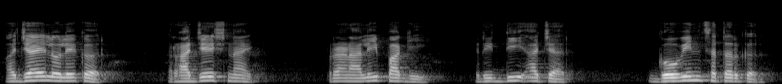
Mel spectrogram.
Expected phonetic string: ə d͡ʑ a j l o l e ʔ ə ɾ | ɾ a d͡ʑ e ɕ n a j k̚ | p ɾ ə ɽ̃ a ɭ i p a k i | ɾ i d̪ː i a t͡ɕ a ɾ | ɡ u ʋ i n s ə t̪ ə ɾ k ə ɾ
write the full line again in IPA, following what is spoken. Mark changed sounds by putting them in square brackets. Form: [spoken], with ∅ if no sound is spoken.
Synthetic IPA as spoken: ə d͡ʑ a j l o l e [k] ə ɾ | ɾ a d͡ʑ e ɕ n a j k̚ | p ɾ ə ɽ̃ a [l] i p a [ɡ] i | ɾ i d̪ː i a t͡ɕ a ɾ | ɡ [o] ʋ i n s ə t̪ ə ɾ k ə ɾ

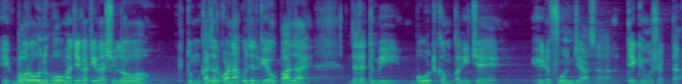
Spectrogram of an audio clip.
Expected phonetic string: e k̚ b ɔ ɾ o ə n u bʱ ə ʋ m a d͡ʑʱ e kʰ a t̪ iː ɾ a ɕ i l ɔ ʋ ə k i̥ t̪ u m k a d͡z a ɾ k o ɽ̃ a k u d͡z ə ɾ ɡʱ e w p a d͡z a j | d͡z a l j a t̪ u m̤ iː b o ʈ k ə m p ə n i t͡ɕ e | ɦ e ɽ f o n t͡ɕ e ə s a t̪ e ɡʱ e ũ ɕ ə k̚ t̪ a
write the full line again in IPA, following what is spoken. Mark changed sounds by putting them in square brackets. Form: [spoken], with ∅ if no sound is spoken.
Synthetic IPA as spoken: e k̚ b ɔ ɾ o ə n u bʱ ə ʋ m a d͡ʑʱ e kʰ a t̪ iː ɾ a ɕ i l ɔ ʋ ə k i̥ t̪ u m k a d͡z [ə] ɾ k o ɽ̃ a k u d͡z ə ɾ ɡʱ e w p a d͡z a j | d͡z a l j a t̪ u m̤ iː b o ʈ k ə m p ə n i t͡ɕ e | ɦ e ɽ f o n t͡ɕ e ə s a t̪ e ɡʱ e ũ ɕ ə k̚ t̪ a

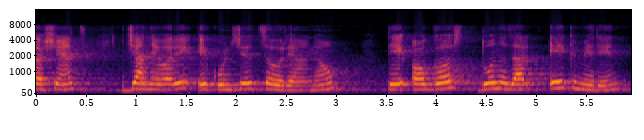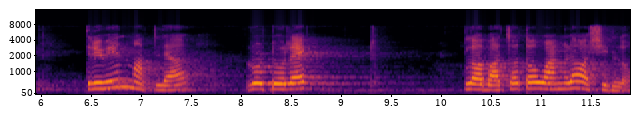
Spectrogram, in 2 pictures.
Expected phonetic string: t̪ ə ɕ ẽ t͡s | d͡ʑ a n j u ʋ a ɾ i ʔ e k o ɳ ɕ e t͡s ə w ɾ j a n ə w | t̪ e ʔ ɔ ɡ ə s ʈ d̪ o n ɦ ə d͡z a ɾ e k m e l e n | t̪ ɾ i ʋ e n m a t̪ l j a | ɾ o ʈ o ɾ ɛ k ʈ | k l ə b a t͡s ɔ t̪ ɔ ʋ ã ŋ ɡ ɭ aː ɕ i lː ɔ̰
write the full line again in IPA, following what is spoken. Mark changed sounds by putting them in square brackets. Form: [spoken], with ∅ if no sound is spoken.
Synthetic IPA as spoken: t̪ ə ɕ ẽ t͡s | d͡ʑ a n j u ʋ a ɾ i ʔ e k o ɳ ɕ e t͡s ə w ɾ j a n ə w | t̪ e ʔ ɔ ɡ ə s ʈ d̪ o n ɦ ə d͡z a ɾ e k m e [ɾ] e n | t̪ ɾ i ʋ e n m a t̪ l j a | ɾ o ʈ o ɾ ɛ k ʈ | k l ə b a t͡s ɔ t̪ ɔ ʋ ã ŋ ɡ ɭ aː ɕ i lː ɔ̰

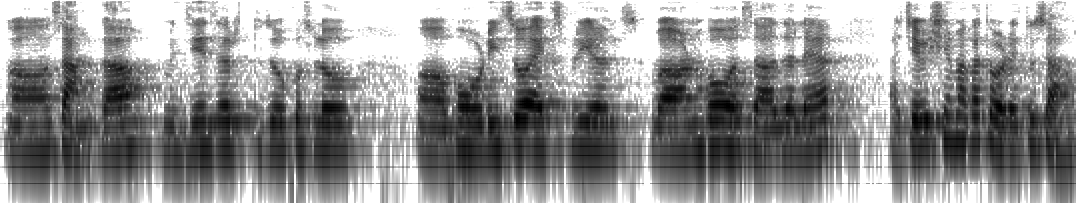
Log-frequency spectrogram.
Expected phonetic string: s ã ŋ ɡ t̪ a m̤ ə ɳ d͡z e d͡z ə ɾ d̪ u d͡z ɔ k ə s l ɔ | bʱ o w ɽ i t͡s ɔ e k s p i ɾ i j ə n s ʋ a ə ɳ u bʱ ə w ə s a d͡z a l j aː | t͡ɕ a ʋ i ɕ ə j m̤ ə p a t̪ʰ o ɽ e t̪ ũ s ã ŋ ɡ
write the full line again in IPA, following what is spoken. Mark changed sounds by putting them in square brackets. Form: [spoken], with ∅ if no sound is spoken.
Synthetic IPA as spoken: s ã ŋ ɡ t̪ a m̤ ə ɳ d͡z e d͡z ə ɾ [t̪] u d͡z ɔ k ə s l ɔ | bʱ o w ɽ i t͡s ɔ e k s p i ɾ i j ə n s ʋ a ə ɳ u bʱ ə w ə s a d͡z a l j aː | t͡ɕ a ʋ i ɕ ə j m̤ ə [k] a t̪ʰ o ɽ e t̪ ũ s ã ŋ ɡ

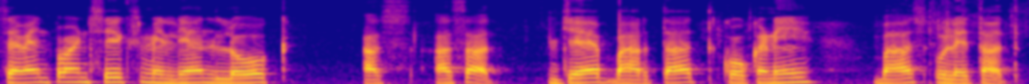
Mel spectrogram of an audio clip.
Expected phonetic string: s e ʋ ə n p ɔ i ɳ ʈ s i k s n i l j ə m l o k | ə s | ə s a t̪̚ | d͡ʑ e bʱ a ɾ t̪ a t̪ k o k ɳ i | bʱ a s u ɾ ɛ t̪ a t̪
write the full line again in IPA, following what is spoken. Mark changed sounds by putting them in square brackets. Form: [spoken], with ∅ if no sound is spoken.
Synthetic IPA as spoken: s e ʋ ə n p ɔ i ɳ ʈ s i k s [m] i l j ə [n] l o k | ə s | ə s a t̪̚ | d͡ʑ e bʱ a ɾ t̪ a t̪ k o k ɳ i | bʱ a s u [l] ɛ t̪ a t̪

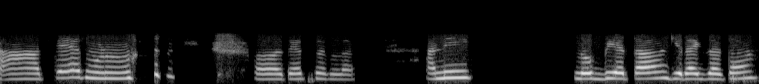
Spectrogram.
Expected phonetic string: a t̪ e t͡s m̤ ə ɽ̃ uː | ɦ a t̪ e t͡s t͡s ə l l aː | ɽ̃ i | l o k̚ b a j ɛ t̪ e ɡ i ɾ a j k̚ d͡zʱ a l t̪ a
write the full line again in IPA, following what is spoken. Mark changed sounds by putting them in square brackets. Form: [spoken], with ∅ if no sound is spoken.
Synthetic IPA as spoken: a t̪ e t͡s m̤ ə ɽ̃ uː | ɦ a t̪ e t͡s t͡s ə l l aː | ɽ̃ i | l o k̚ b [i] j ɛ t̪ [a] ɡ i ɾ a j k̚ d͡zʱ a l t̪ a

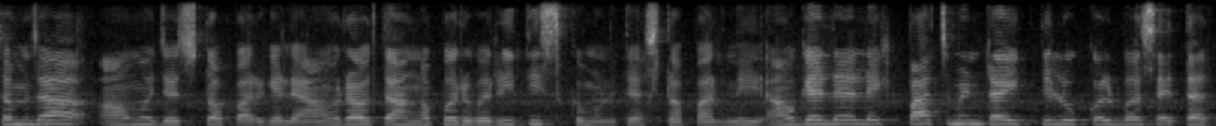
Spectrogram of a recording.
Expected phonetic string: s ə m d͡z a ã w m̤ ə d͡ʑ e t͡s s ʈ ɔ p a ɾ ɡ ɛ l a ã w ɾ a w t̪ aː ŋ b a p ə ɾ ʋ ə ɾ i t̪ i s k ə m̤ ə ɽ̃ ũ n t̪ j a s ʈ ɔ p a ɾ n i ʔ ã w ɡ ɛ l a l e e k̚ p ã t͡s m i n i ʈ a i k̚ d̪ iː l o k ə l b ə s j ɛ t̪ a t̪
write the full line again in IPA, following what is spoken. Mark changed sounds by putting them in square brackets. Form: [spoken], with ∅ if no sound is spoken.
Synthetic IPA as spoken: s ə m d͡z a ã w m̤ ə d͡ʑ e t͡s s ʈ ɔ p a ɾ ɡ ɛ l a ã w ɾ a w t̪ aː ŋ [ɡ] a p ə ɾ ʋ ə ɾ i t̪ i s k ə m̤ ə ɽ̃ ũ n t̪ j a s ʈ ɔ p a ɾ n i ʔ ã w ɡ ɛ l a l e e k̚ p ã t͡s m i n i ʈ a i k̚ [t̪] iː l o k ə l b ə s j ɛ t̪ a t̪

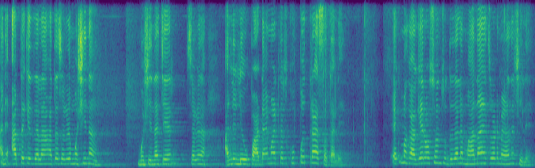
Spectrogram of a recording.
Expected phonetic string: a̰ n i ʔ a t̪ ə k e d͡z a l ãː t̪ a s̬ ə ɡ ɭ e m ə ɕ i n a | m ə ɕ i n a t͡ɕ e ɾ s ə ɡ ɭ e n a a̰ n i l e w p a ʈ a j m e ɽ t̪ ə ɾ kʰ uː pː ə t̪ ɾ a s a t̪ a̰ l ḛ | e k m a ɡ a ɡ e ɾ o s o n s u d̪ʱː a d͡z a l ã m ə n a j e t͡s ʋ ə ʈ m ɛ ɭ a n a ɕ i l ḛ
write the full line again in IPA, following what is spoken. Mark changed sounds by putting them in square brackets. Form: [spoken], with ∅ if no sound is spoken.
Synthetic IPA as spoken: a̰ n i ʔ a t̪ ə k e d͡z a l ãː t̪ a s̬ ə ɡ ɭ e m ə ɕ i n a | m ə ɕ i n a t͡ɕ e ɾ s ə ɡ ɭ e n a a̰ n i l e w p a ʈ a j m [a] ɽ t̪ ə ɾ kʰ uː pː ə t̪ ɾ a s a t̪ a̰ l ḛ | e k m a ɡ a ɡ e ɾ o s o n s u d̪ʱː a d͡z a l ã m [a] n a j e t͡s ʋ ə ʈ m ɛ ɭ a n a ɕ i l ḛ

